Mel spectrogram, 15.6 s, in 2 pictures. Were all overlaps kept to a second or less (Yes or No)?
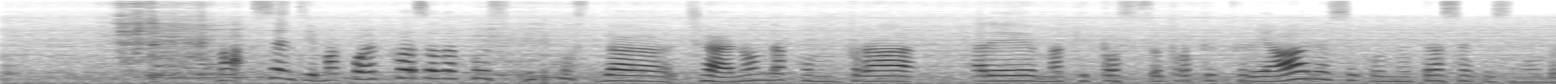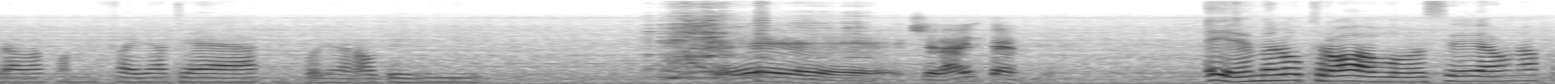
Yes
